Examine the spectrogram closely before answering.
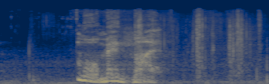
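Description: A man speaks in a low voice.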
